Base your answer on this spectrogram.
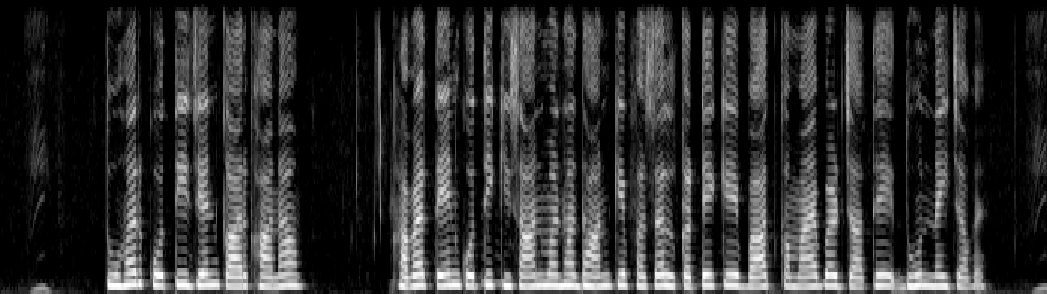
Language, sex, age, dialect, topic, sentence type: Chhattisgarhi, female, 18-24, Western/Budati/Khatahi, agriculture, statement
